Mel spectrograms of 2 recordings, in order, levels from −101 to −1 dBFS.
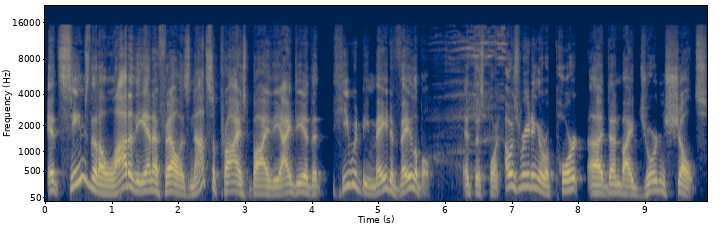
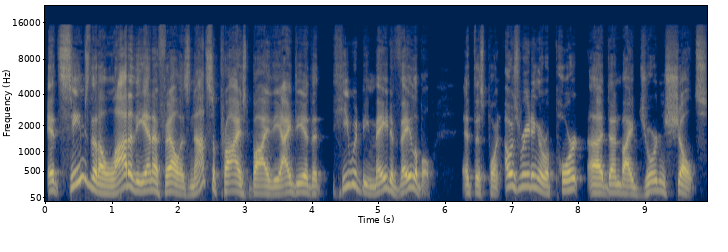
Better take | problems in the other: second | clattering dishes; faint; from 6 to 7 s; peak 15 dB below the speech

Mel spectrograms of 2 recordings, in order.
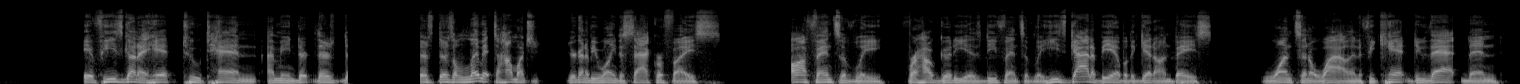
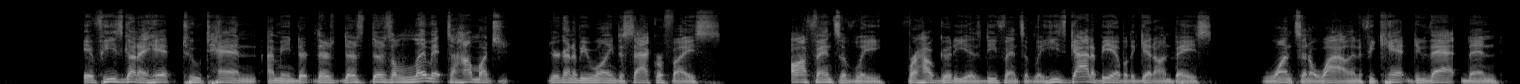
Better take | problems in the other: second | audio freezing; at 3.5 s for 0.5 s

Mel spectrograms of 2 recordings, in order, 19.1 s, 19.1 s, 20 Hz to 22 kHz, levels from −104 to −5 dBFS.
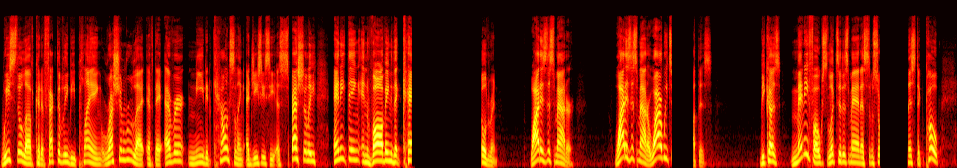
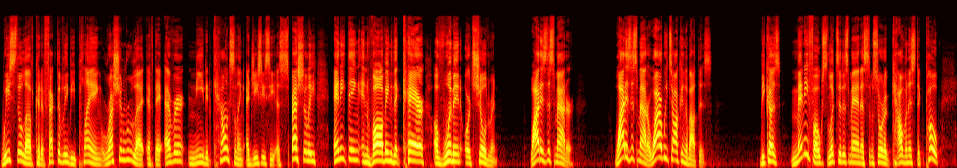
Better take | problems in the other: second | audio cutting out; at 8 s for 1.5 s, at 13 s and at 18 s for 0.5 s

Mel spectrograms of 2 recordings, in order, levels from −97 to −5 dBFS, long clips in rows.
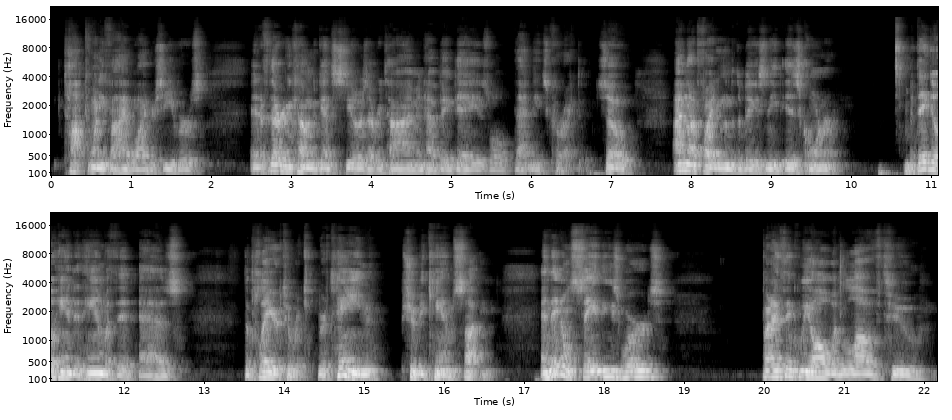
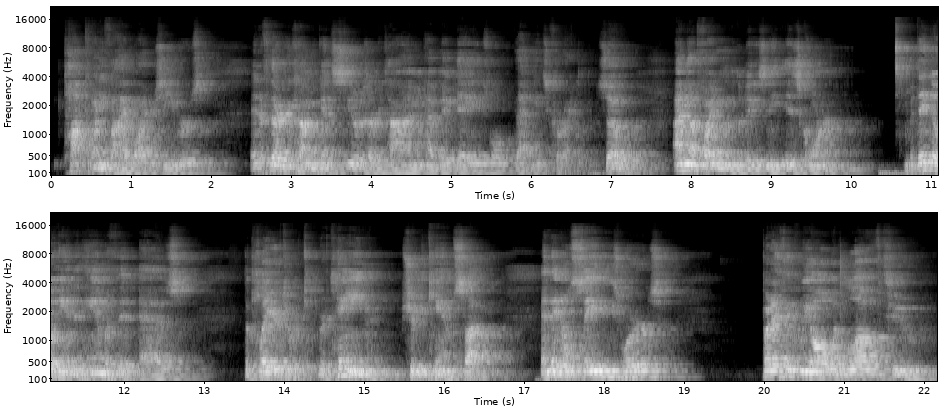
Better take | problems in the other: first | room echo; strong; dies away in 0.9 s; slight in the first // off-mic speech; far; far in the first

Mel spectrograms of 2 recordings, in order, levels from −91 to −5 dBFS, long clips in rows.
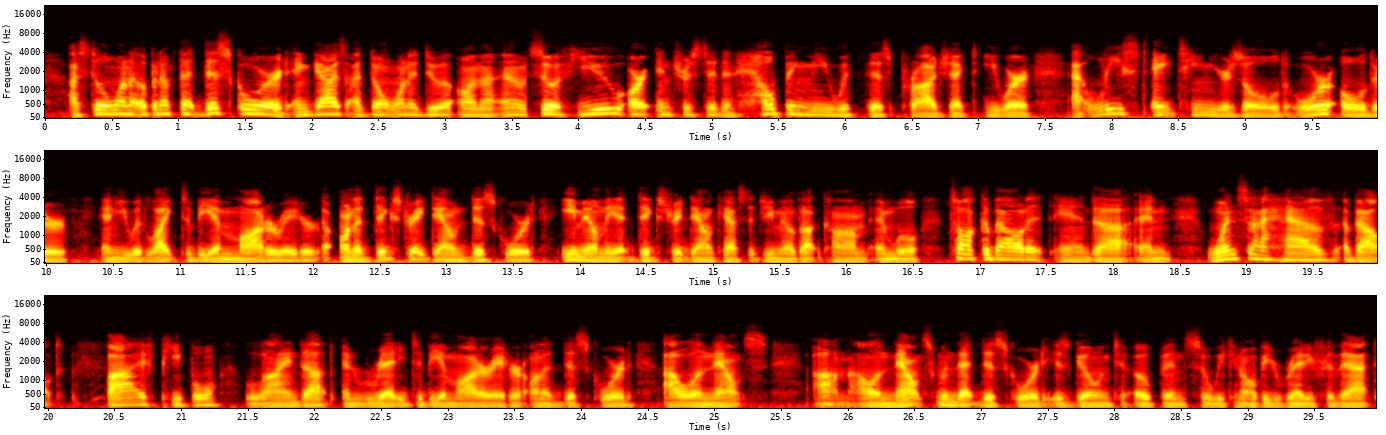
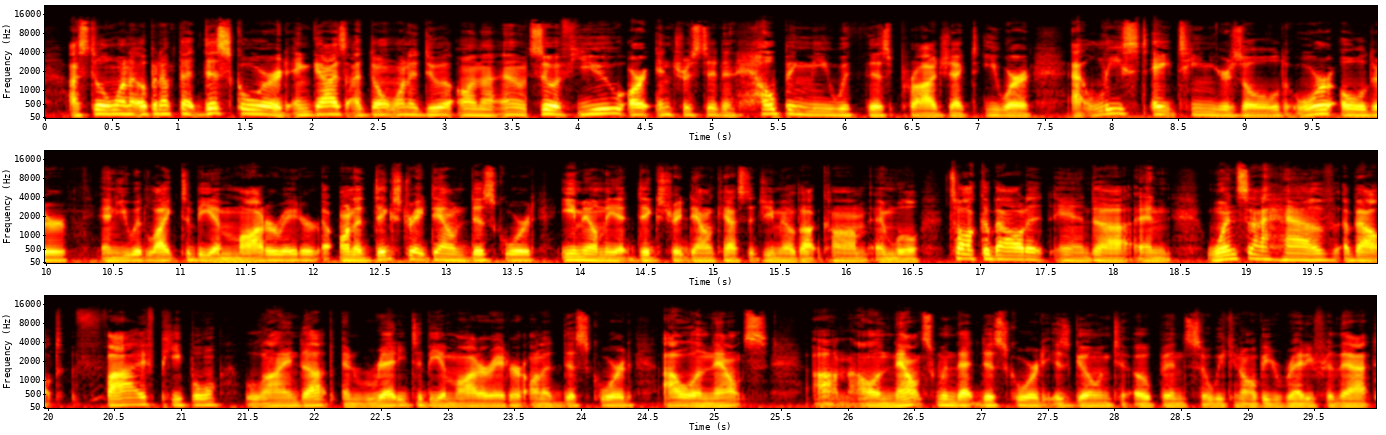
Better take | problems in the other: second | muffled; very; fading above 3.5 kHz

